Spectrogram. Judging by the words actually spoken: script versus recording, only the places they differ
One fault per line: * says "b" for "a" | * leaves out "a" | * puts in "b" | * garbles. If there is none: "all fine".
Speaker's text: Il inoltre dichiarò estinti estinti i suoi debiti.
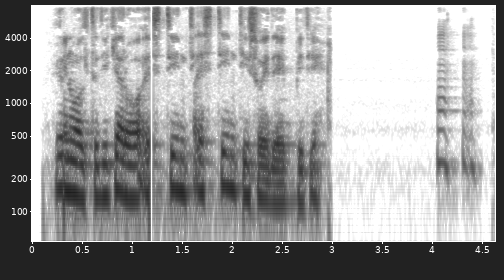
all fine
